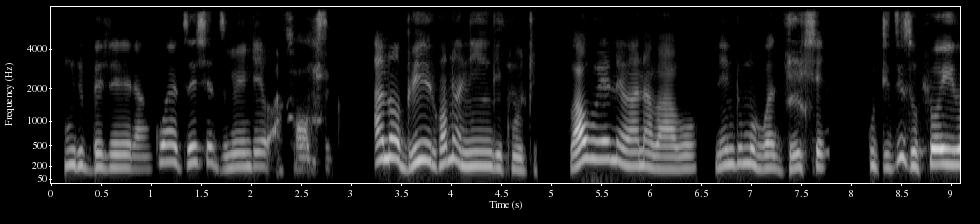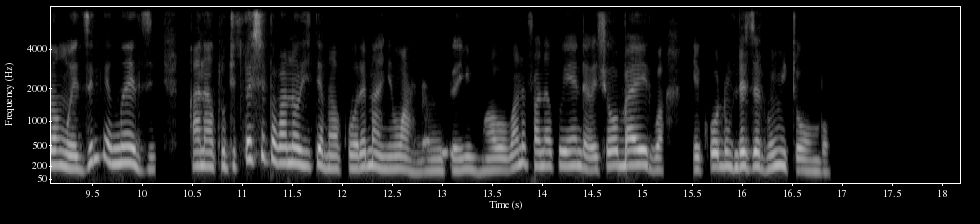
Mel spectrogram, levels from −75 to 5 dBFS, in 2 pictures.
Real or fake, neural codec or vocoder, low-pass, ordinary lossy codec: fake; autoencoder, 48 kHz, 32 numbers a frame, DAC-VAE, trained on Japanese speech; 7.2 kHz; AAC, 48 kbps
